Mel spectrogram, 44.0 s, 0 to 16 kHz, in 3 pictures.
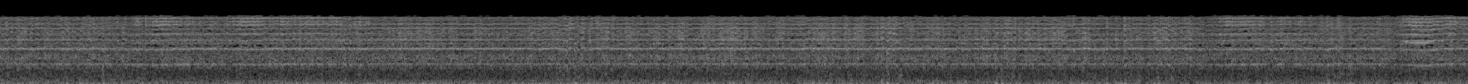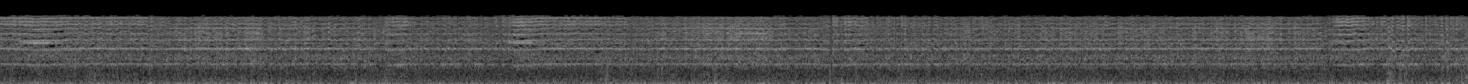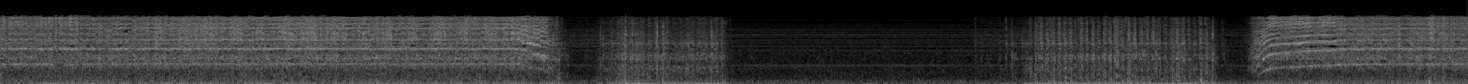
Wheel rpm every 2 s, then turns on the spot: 230, 230, 240, 240, 230, 230, 230, 230, 230, 230, 230, 230, 230, 230, 230, 230, 230, 80, 10, 10, 50, 210.
34-40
